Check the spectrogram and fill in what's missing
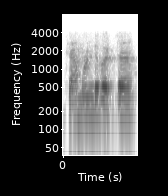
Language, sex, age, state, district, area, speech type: Kannada, male, 30-45, Karnataka, Gadag, rural, conversation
